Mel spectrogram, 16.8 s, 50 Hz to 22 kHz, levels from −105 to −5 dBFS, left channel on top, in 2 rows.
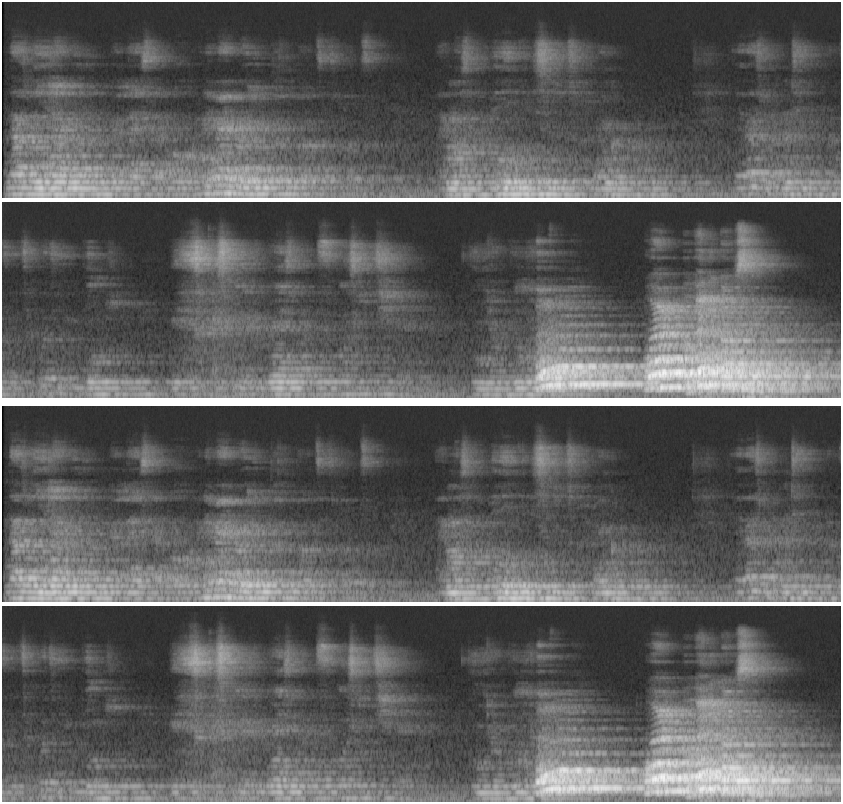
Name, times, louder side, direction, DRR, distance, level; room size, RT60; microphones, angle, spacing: voice 1, 0.0-3.1 3.4-3.5 4.3-5.4 5.9-6.4 7.3-8.3 8.7-9.5 10.1-12.4 13.1-13.7, equal, 30° right, -9 dB, 0.8 m, -35 dB
voice 2, 13.7-14.2 14.8-15.9, right 1 dB, 25° left, -11 dB, 1.3 m, -16 dB
5.1 x 3.5 x 2.3 m, 2.7 s
head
